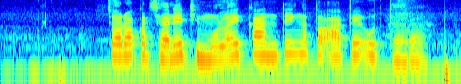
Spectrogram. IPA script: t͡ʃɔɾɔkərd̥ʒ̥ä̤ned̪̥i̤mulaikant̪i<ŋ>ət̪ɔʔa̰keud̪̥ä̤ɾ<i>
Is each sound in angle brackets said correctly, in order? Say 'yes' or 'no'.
yes, no

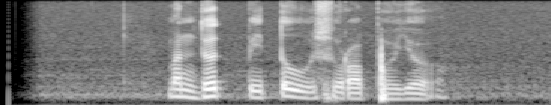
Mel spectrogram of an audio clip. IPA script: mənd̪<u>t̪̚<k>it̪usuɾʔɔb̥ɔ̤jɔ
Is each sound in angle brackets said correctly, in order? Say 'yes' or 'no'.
no, no

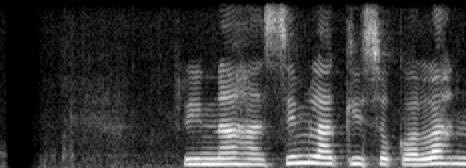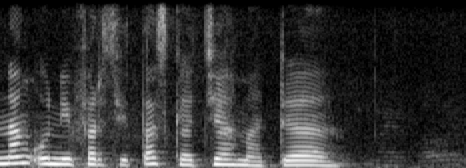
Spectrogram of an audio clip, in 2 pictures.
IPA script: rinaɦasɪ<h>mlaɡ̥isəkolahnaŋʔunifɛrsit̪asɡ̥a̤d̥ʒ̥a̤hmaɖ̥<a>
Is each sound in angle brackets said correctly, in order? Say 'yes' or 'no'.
no, yes

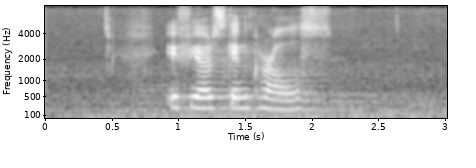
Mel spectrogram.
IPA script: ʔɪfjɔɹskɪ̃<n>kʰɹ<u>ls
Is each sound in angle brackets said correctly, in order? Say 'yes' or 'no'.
yes, no

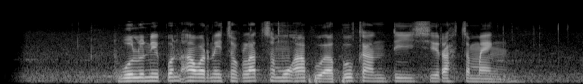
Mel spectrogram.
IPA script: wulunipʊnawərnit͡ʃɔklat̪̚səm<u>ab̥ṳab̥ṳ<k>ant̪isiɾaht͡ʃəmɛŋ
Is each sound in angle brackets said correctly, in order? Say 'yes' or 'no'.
yes, yes

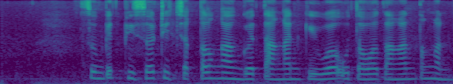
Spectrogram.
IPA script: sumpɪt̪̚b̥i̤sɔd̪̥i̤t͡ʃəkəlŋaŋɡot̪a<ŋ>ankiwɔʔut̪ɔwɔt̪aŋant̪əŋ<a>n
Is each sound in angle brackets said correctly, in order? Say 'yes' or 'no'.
yes, no

